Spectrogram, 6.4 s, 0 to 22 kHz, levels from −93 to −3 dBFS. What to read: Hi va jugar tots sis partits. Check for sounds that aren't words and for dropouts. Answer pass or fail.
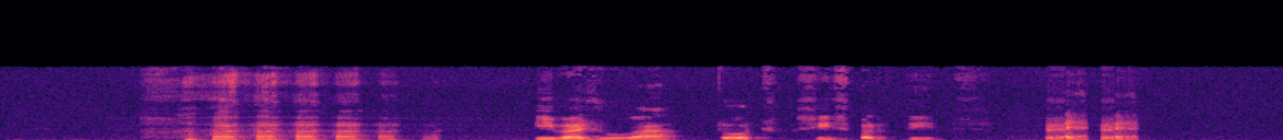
fail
